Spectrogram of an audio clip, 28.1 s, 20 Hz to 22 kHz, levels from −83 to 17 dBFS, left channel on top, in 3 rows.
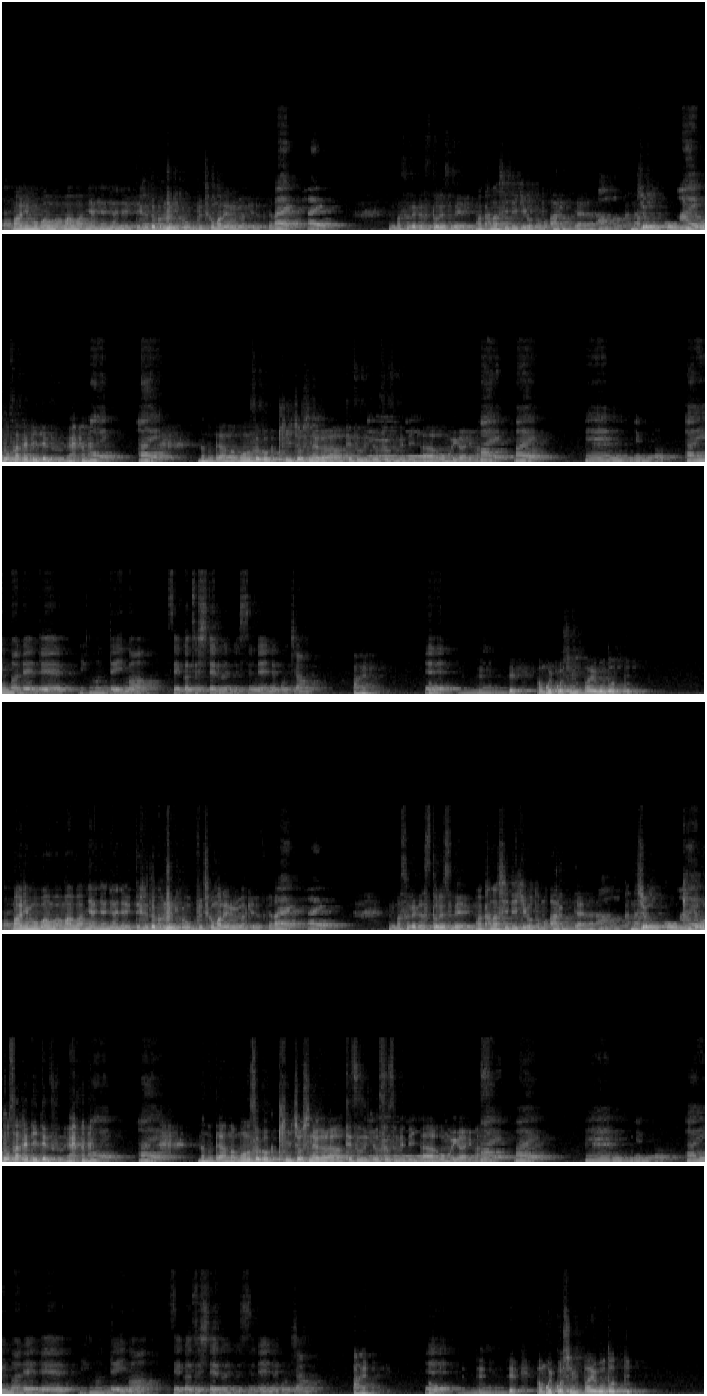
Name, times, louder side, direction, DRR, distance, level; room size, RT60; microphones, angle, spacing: voice 1, 0.0-3.7 4.9-8.0 8.3-10.6 11.5-15.8 23.4-23.6 24.4-24.6 25.0-25.2 25.5-25.6 25.9-27.1, right 1 dB, 75° right, 5 dB, 4.4 m, -27 dB
voice 2, 1.8-2.9 3.6-4.3 7.9-8.7 9.0-9.3 10.5-10.8 11.2-11.5 14.2-15.5 15.7-16.5 17.1-18.2 18.5-20.7 21.0-22.9 24.4-25.5, left 1 dB, 40° left, 5 dB, 7.9 m, -35 dB
30.0 x 21.5 x 8.5 m, 0.68 s
head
